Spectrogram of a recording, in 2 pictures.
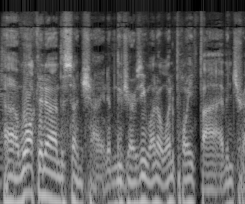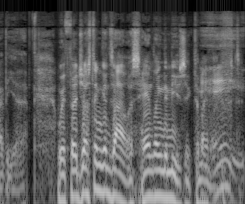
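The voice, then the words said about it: Smooth sexy FM radio voice. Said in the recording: “this is my FM voice, my sexy voice.”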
